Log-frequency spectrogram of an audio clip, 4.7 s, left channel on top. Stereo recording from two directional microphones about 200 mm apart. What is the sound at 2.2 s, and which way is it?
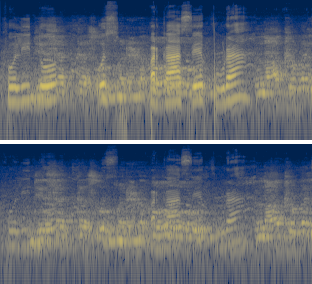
Speech, 35° left (ahead or behind).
